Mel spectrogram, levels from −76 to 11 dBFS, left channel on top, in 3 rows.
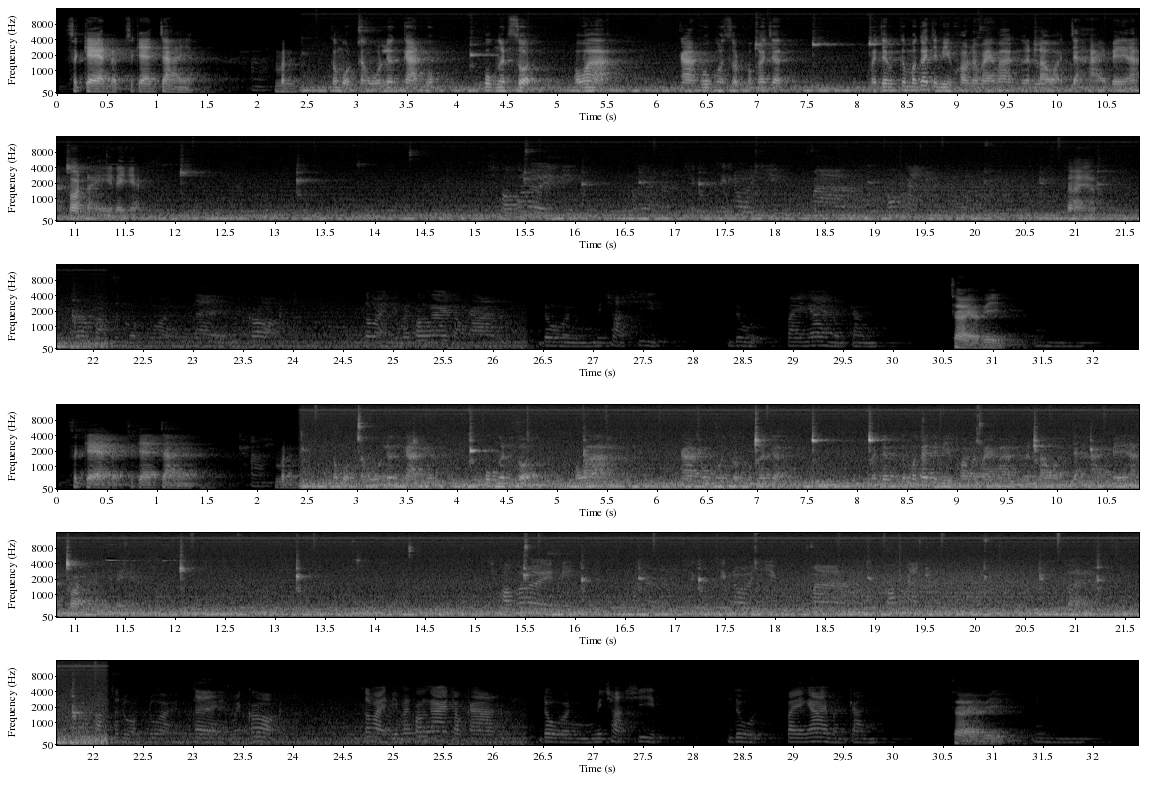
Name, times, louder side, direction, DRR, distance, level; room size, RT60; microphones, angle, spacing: voice 1, 0.1-1.4 2.2-2.4 2.7-3.8 4.3-4.8 5.2-5.6 6.2-7.3 8.1-11.7 20.9-21.2 30.6-31.1, left 5 dB, 75° left, 10 dB, 0.5 m, -30 dB
voice 2, 1.8-2.2 5.4-6.3 11.6-12.9 15.1-20.5 20.9-23.9 24.7-27.6 28.3-28.6 28.9-29.9 31.4-31.9, right 4 dB, 65° right, 7 dB, 0.8 m, -46 dB
sound 1, 2.4-22.2, right 6 dB, 90° right, 0.3 m, -31 dB
sound 2, 14.4-26.3, equal, 5° left, 0.3 m, -49 dB
19.5 x 7.3 x 2.5 m, 1.2 s
head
